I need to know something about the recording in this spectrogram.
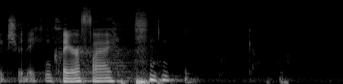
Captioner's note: chuckles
